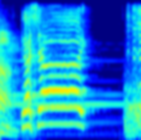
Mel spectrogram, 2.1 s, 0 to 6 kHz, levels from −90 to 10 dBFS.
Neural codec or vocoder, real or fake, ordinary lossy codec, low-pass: none; real; none; 5.4 kHz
